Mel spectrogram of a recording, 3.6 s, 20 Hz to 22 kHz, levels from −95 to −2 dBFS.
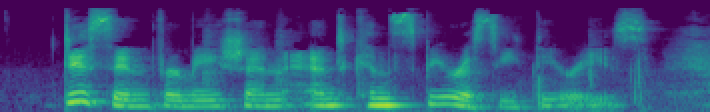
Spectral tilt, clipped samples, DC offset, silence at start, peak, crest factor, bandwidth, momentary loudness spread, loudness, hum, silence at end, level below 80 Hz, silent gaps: -3.5 dB/octave; under 0.1%; under 0.1%; 0.3 s; -10 dBFS; 18 dB; 16 kHz; 13 LU; -28 LUFS; none; 0 s; -64 dBFS; none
